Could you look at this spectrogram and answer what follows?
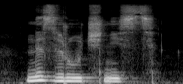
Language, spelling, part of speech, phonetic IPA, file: Ukrainian, незручність, noun, [nezˈrut͡ʃnʲisʲtʲ], Uk-незручність.ogg
- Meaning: 1. inconvenience 2. discomfort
